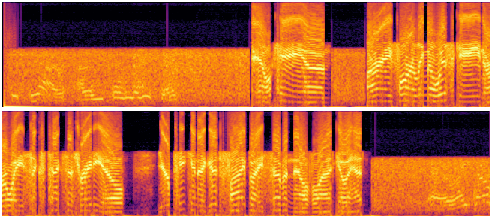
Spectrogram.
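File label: ssb, 160m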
